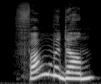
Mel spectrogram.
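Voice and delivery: high, loud playful challenge; calling out. A narrator's reading. Mother deer starting a chase, calling out. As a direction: call out a dare to chase you. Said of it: "riep zijn moeder".

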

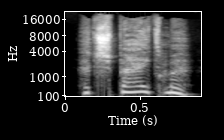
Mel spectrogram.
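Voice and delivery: high, loud and winded; out of breath from chasing the list; panting. A narrator's reading. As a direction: gasp the apology after running. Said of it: "hijgde Kikker".

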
